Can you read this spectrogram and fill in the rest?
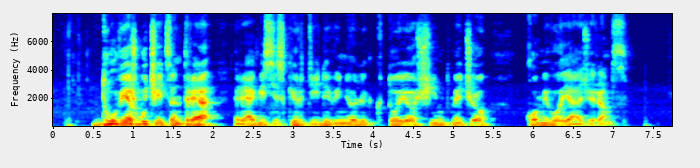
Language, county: Lithuanian, Klaipėda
